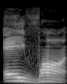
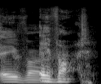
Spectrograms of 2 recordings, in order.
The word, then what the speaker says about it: Avant: There's none of these people without Clarence Avant. He's the first. This and they guy, call him Clarence Avon, is how they say it.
